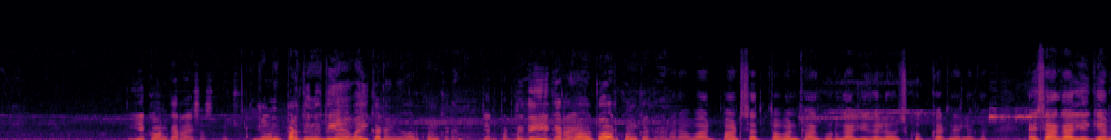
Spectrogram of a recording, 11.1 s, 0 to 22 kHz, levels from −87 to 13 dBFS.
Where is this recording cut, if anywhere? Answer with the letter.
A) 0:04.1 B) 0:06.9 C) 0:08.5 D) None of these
B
